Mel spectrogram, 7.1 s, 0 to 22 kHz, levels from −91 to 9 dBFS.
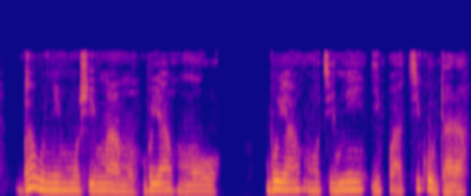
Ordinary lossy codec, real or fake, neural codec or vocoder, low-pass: Opus, 64 kbps; fake; codec, 16 kHz, 4 kbps, FreqCodec, smaller model; 7.2 kHz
